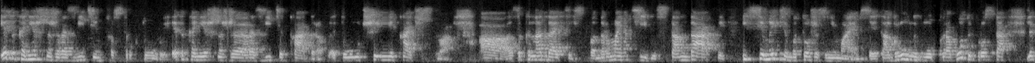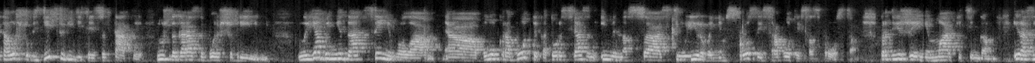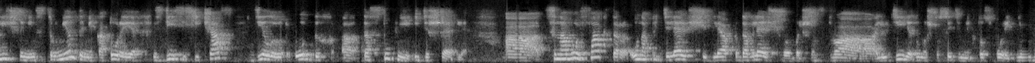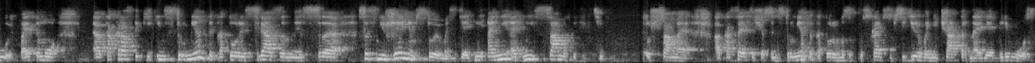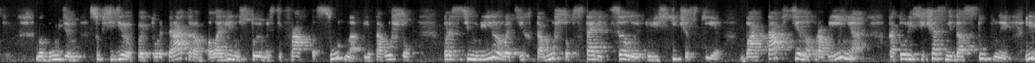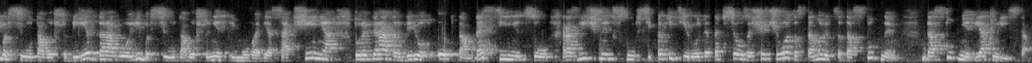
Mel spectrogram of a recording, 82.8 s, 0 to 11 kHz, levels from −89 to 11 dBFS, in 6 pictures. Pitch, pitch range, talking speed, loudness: 190 Hz, 165-230 Hz, 130 wpm, -18 LUFS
